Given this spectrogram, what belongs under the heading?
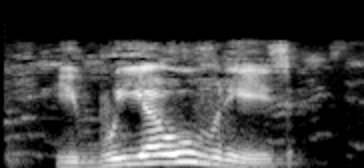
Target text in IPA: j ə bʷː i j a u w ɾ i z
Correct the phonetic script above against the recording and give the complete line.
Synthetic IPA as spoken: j ə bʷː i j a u v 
